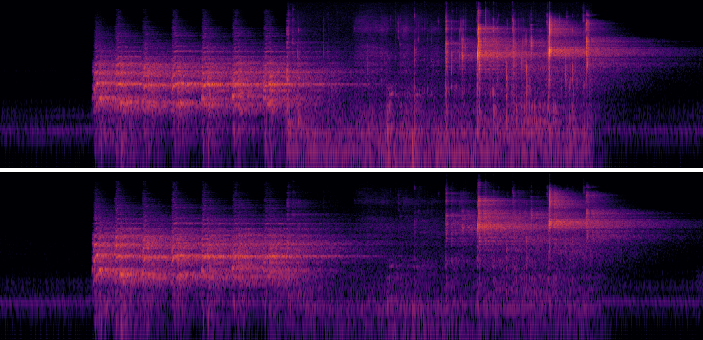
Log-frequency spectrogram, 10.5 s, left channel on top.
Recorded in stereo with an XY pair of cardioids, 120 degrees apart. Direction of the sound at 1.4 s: 45° right.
